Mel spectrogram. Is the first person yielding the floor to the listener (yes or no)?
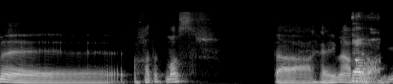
yes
